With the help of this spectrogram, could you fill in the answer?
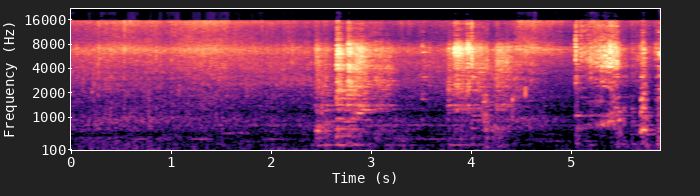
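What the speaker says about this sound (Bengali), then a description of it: "আমি এর মধ্যে দিয়ে দেবো একটু জল।" Water poured into a pan of vegetarian ridge gourd curry, with sizzling and stirring that surge in three bursts over a steady frying hiss, close and alone.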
